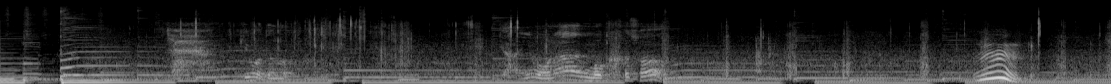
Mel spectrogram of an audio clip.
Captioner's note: the sound of crunch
